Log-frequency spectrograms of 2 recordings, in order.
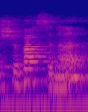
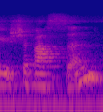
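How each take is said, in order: First: The word ends with a final vowel. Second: The word ends without a final vowel. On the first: This form was learned in another Indian region. "Western yoga teachers tend to add the A on the end" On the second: This is a central Indian regional form. "why do I refer to Shavasana"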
